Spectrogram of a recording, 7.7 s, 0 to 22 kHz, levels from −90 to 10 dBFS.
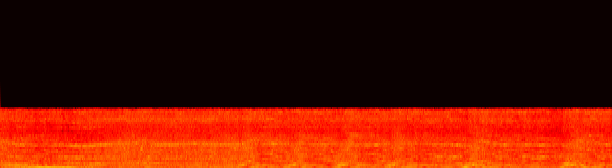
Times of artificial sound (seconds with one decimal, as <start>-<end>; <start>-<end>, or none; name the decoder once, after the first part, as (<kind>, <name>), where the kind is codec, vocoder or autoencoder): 1.3-5.9 (codec, DAC); 6.6-7.3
